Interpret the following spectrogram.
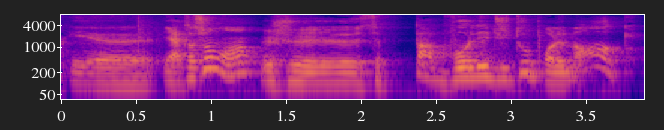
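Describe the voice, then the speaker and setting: A man from France giving a casual, rambling football match debrief to his viewers, chatty and animated. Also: medium pitch, normal speed, echoey room. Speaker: football vlogger.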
